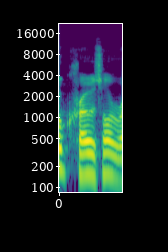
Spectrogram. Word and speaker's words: Crozel: Saturday, July 3rd, by Joe Crozel, rhymes with puzzle.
